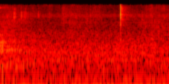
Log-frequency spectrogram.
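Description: Quiet room with a steady low hum and a few faint, short clicks, the sharpest about three-quarters of the way through.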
